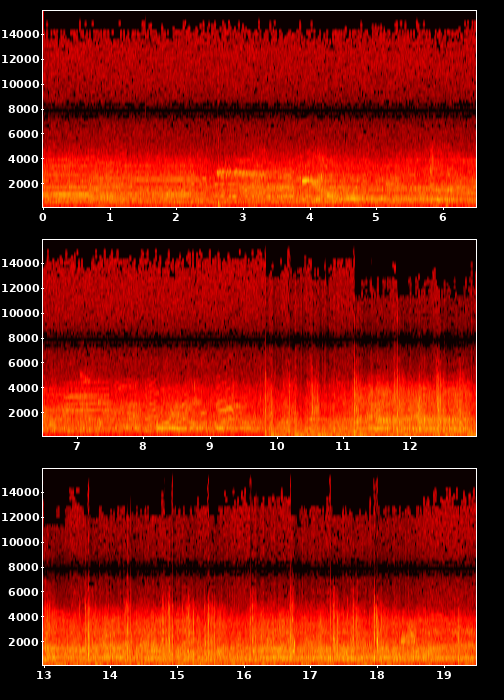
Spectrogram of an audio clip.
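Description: A large crowd murmurs and chants in a big echoing stadium.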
